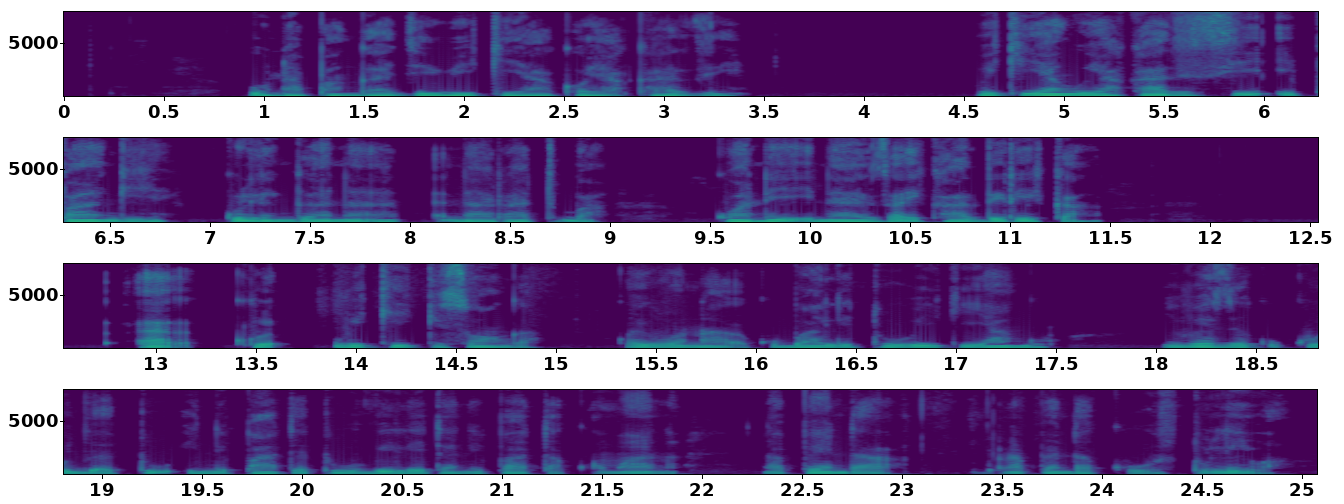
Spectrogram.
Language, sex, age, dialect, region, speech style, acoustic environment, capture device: Swahili, male, 25-34, Kenya - Nairobi Sheng-influenced, Kenya, relaxed, silence, mobile / Linux / Chrome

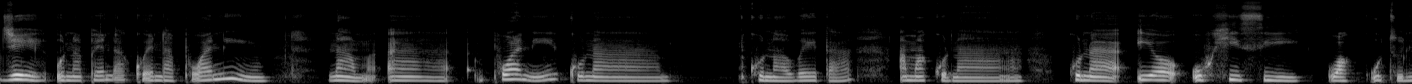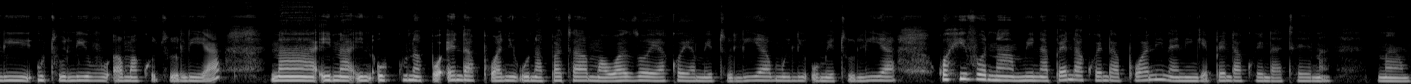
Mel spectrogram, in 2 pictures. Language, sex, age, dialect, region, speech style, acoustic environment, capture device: Swahili, female, 18-24, Kenya - Nairobi Sheng-influenced, Kenya, relaxed, silence, mobile / Linux / Chrome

